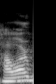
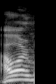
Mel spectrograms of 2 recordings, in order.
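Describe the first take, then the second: First: The word starts with an h sound. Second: The word starts with a vowel sound. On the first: The speaker calls it wrong. "হাৱাৰ বুলি আমি নপঢ়ো" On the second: The speaker calls it right. "আমি আৱাৰ বুলি পঢ়ো"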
